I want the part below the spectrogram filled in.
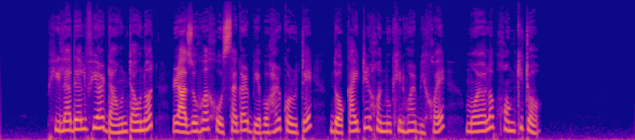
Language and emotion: Assamese, fearful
